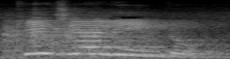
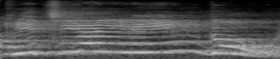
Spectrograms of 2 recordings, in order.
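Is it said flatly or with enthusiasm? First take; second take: flatly; enthusiasm. First: It is said in a plain, neutral way. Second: It is said with lively enthusiasm.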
